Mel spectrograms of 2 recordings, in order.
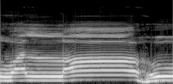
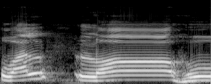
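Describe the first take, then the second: No difference in how they are said.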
